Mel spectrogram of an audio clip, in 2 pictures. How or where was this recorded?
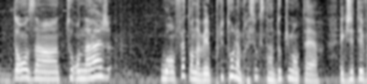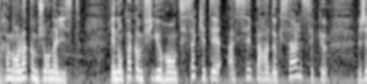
busy venue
